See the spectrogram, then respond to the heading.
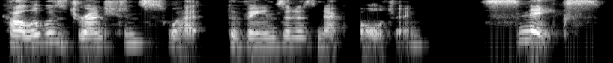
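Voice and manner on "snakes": spat out. A narrator's reading. Dog trainer spitting the word at the foreman, harsh hiss. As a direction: spit the word out in a harsh whisper. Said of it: "He spit out the word".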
